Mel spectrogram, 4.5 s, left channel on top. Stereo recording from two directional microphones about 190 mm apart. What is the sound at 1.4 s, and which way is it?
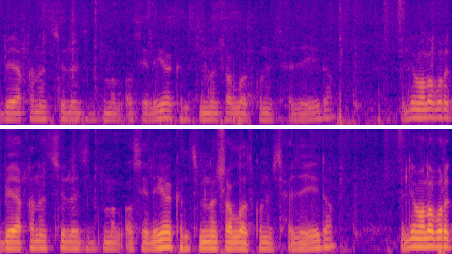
Speech, 55° right (ahead or behind).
